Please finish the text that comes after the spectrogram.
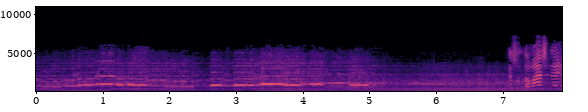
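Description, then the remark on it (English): A car engine runs steadily with a low, droning hum and a whiny overtone, fairly loud, ending with a brief higher-pitched burst. “Up in your car, Judge.”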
